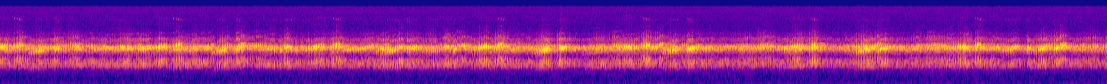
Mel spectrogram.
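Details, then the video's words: Spring wetland frog chorus, a live unlooped recording near a house: countless croaks merge into a steady, shimmering trill, two stacked bands humming on without a break, slight swells every second or so. "Ambient Noise for Sleep Frogs"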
